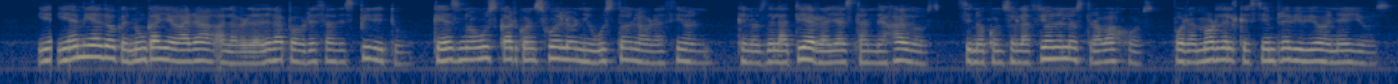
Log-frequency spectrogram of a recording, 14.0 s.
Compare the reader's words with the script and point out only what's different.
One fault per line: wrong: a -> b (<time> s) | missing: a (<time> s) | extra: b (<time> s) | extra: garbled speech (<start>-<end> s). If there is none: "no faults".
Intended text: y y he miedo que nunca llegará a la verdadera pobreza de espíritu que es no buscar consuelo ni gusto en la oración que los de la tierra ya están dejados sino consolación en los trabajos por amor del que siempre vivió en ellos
no faults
